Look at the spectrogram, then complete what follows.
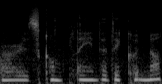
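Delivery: ordinary delivery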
